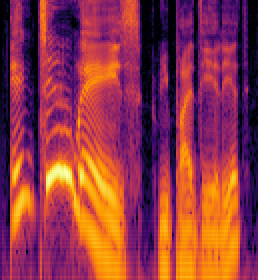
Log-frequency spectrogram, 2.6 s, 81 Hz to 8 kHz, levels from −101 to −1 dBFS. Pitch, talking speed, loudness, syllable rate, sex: 190 Hz, 140 wpm, -14 LUFS, 4.0 syllables/s, male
